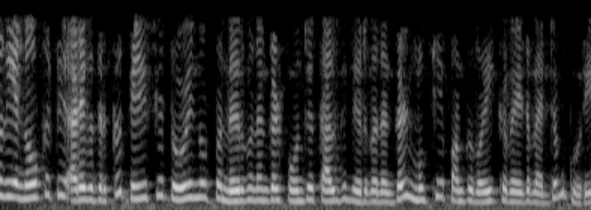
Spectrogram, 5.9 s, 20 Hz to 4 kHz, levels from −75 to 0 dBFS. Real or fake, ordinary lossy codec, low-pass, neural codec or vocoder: fake; MP3, 32 kbps; 3.6 kHz; codec, 16 kHz, 2 kbps, FunCodec, trained on LibriTTS, 25 frames a second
